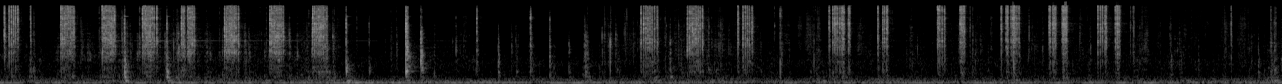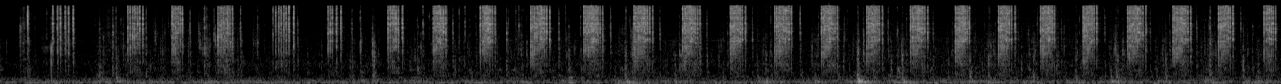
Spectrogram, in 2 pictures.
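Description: A ratchet wrench clicks in fast, regular bursts while tightening bolts on an aluminum EGR block-off plate on a Duramax LML diesel. The close, crisp clicking runs through the whole stretch with brief pauses between strokes.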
